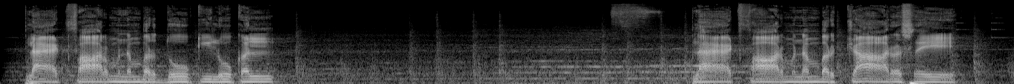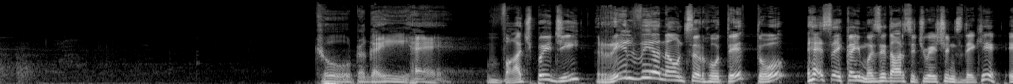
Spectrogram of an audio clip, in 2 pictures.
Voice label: Hindi; Pehchan Kaun; Atal Bihari Vajpayee; Star One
